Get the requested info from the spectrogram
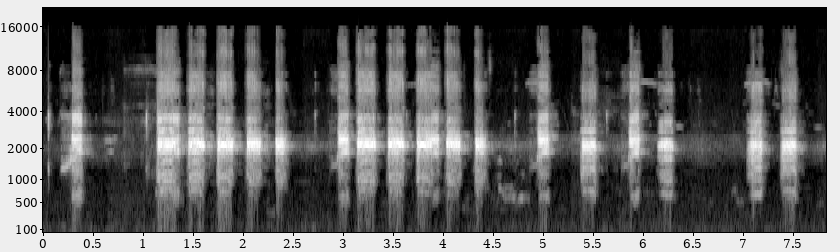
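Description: Duck quacking: loud, short quacks in quick runs of several at about four or five a second, with brief pauses between the runs.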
